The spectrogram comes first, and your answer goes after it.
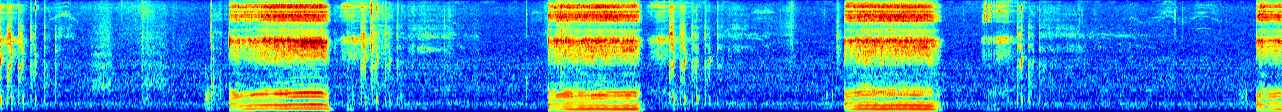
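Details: English Bulldog. An English Bulldog snores loudly, each breath a rough, buzzing rattle lasting about a second. The snores come in a slow, steady rhythm roughly three seconds apart, with quiet breathing between them.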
